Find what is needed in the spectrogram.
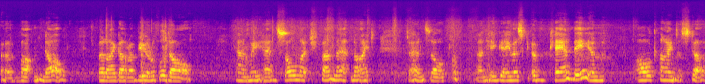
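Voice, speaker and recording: A woman at a very slow pace with long, frequent pauses, amid noticeable background noise. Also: medium pitch for a woman, fairly even intonation. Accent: American. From Utah, USA. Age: 80s+. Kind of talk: family storytelling to camera.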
